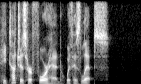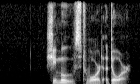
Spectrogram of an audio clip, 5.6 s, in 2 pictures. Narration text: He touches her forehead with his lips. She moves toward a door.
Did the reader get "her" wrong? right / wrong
right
